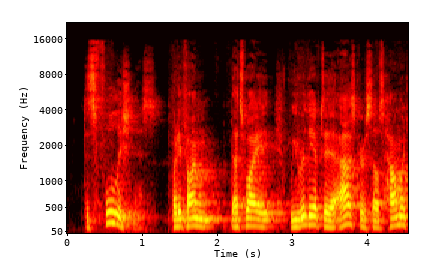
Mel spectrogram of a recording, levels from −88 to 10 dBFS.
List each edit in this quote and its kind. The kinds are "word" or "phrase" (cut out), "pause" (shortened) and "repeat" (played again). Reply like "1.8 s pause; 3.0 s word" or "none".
1.3 s pause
